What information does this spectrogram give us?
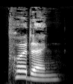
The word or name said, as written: pudding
